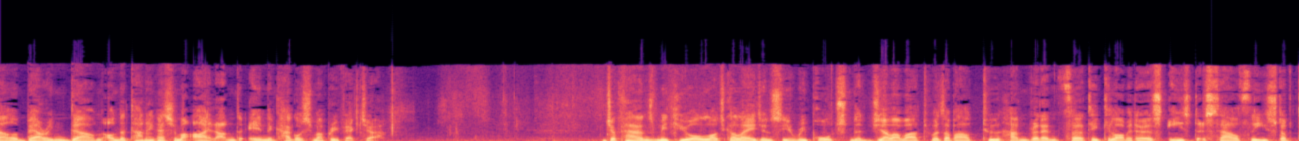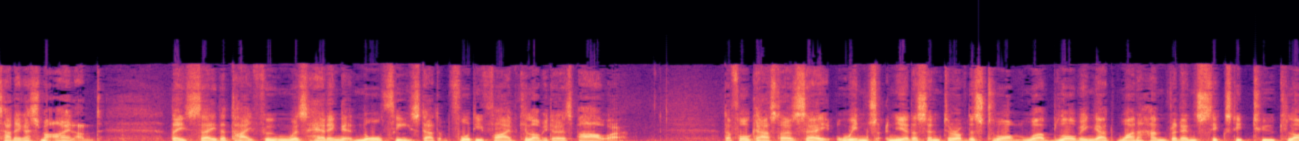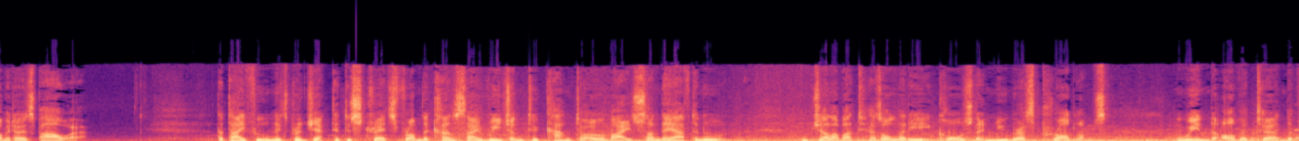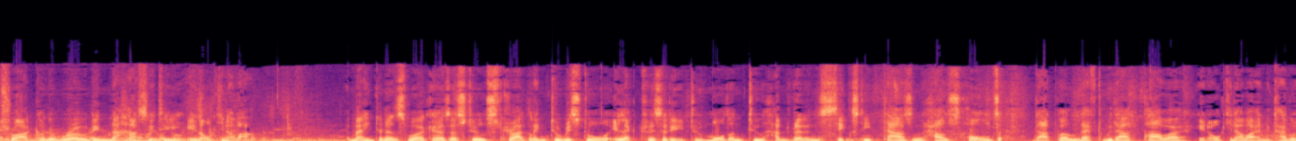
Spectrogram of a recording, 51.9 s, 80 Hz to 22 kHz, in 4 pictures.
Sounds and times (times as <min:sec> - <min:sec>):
Speech: 0:00.0 - 0:04.0, 0:06.0 - 0:14.0, 0:14.7 - 0:19.3, 0:20.2 - 0:26.9, 0:28.2 - 0:33.3, 0:34.0 - 0:37.1, 0:37.8 - 0:51.9.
